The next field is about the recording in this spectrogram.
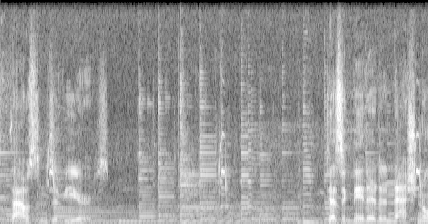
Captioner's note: birds chirping; gentle music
